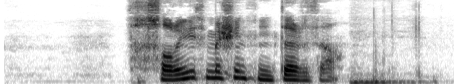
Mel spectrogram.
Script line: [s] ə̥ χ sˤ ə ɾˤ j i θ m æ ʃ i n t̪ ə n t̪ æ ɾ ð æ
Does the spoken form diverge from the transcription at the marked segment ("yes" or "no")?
yes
